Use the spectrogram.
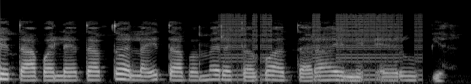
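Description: From the start the speech has a watery, swirly quality with chirpy sibilants, and nothing survives above 11.2 kHz. That's likely MP3 compression at a low bitrate, around 48 kbps judging by the damage, with weak frequency lines dropping in and out frame to frame.

Right after "waletap tolaitap", at 2.19 s, a hard, raspy GSM phone buzz cuts in at 217 Hz, full of harmonics and about 10 dB below the speech. It stutters on and off as a nearby phone transfers data, then stops at 4.23 s.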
